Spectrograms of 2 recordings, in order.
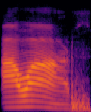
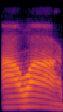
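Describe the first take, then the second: First: The word begins directly with a vowel sound. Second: The same.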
